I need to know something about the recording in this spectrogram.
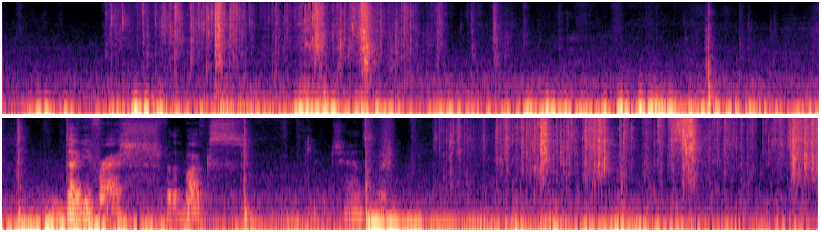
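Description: A foil pack crinkles and tears open.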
